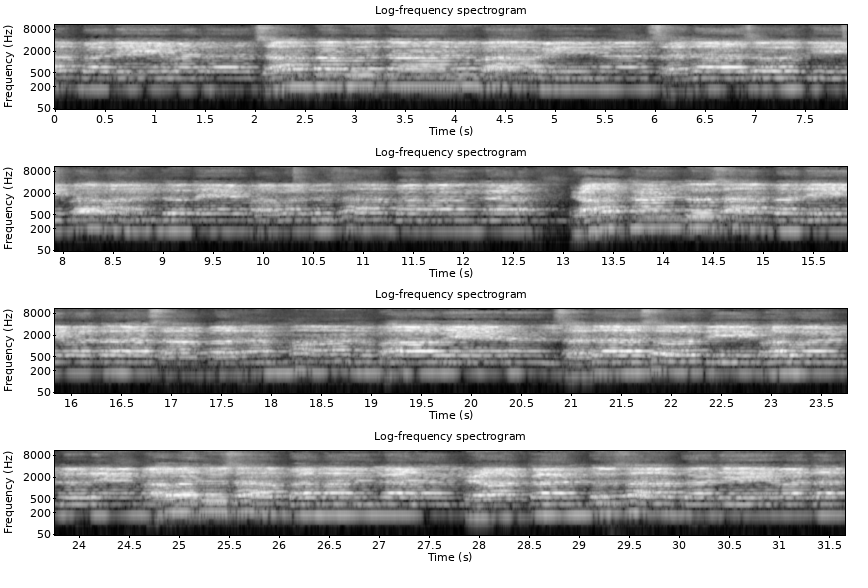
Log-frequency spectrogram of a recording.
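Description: Buddhist paritta chanting, recited in a steady, nearly level tone. It runs in phrases of a few seconds, with a brief pause for breath about halfway through.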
